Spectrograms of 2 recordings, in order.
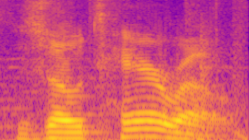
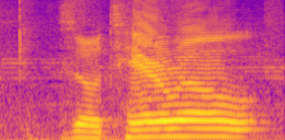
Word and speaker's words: Zotero: The next thing we're going to cover is a software package called Zotero. Zotero. Zotero is spelled Z-O-T-E-R-O.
